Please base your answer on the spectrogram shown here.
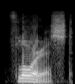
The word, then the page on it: florist: American English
